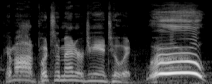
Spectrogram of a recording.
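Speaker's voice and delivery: huge high whoop, very loud; a full-throated party woo; whooping cheer. Acted. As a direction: show him how to really whoop. Coaching Atlas to cheer.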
